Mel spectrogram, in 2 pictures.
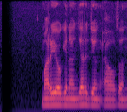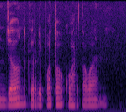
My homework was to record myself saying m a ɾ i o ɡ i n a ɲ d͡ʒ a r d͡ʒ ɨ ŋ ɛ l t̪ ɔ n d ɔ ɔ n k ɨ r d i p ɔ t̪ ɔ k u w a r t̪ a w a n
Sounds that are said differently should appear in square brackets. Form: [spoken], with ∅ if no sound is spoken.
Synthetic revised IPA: m a ɾ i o ɡ i n a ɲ d͡ʒ a r d͡ʒ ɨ ŋ ɛ l t̪ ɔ n [d͡ʒ] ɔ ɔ n k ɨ r d i p ɔ t̪ ɔ k u w a r t̪ a w a n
